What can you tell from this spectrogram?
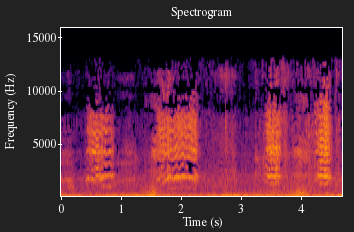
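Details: Goat that struggled through a difficult birth before delivery; several short, nasal, wavering bleats come in bursts at roughly one-second intervals over a low rumbling background.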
